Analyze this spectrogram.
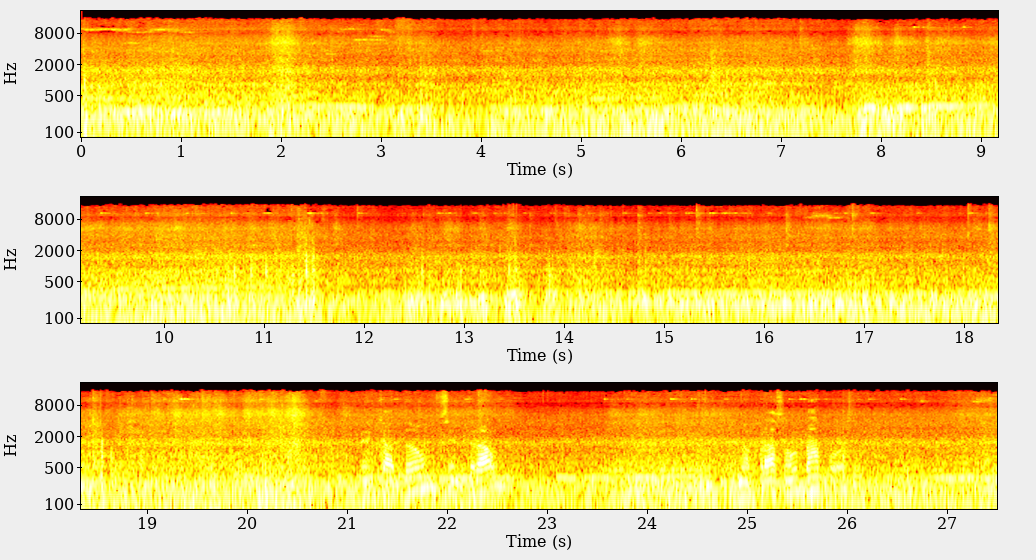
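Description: A vehicle engine rumbles steadily from inside.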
